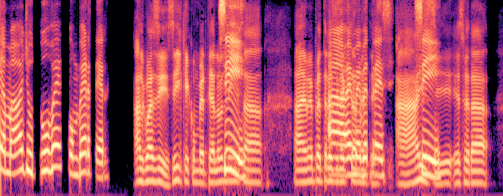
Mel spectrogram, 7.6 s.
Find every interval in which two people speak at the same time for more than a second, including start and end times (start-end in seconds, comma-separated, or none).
4.9-6.6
